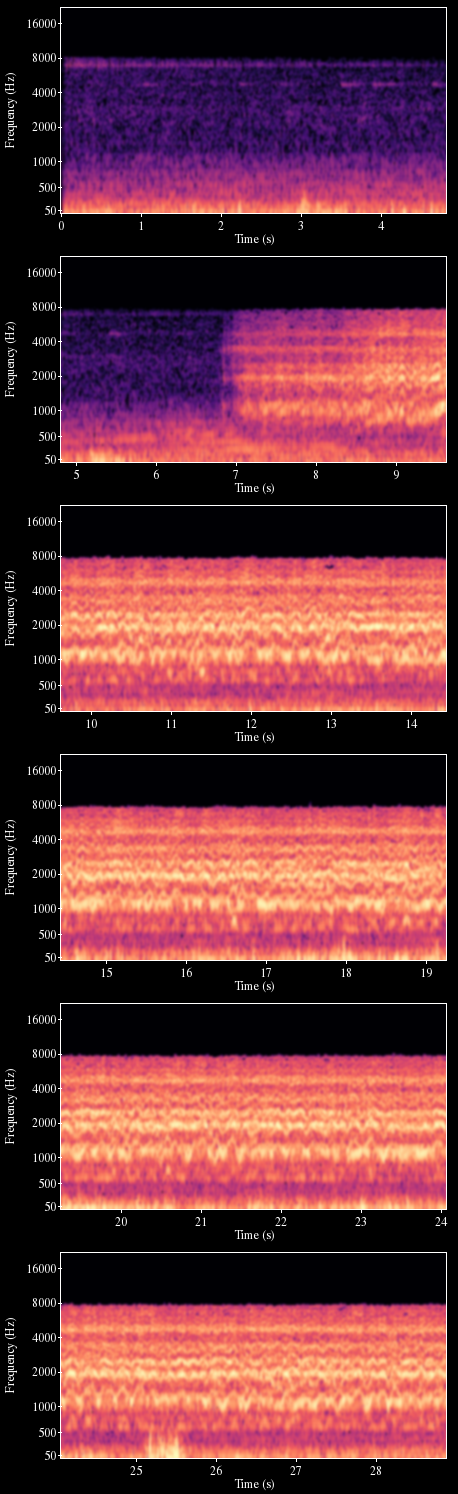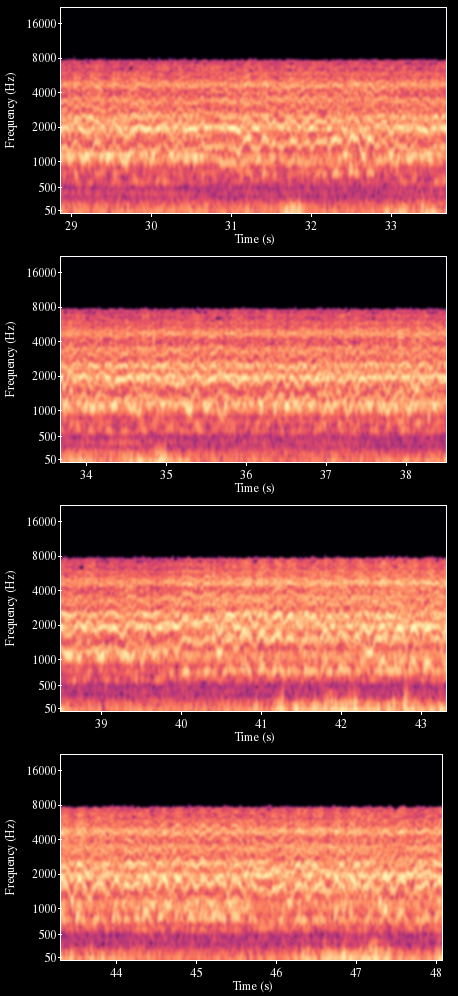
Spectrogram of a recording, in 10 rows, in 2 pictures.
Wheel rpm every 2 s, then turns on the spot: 0, 0, 0, 20, 100, 160, 160, 160, 160, 160, 160, 160, 160, 160, 160, 160, 160, 160, 160, 160, 190, 200, 180, 200.
none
